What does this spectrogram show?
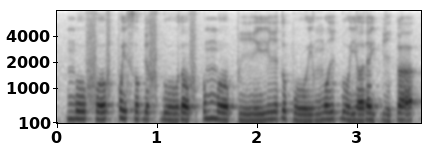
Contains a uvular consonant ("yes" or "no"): no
